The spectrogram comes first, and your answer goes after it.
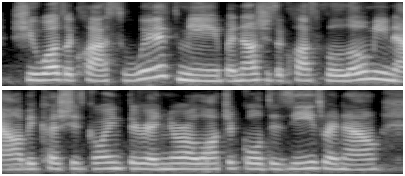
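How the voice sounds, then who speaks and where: A woman with a normal speaking voice talks at a fairly quick pace and medium pitch, her intonation fairly even and hardly any pauses, against a quiet background. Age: 20s. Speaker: medical student. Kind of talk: panel Q&A answer.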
